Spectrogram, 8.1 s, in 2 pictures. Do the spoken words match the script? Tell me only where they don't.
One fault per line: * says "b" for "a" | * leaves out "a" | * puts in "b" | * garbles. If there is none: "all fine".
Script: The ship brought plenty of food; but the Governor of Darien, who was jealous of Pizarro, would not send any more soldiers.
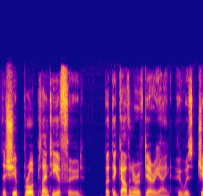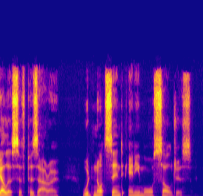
all fine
